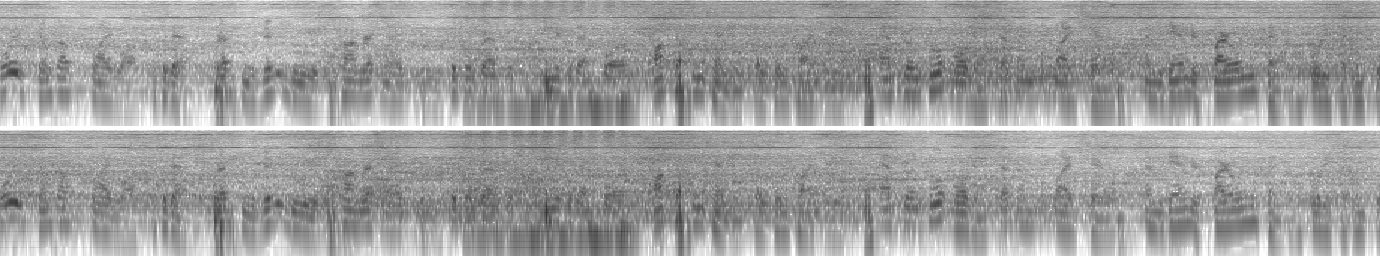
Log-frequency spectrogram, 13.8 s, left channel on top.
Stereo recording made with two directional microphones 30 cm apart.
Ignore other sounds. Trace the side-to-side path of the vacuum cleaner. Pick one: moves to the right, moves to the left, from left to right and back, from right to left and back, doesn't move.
moves to the left.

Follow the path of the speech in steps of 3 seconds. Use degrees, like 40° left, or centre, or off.
20° right, 10° right, 10° left, 30° left, 40° left.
